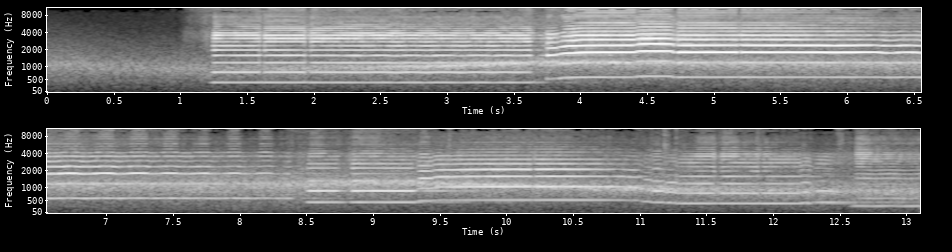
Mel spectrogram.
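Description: A wind instrument starts about a second in and plays a slow melody of long held notes, each sustained for one to several seconds.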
